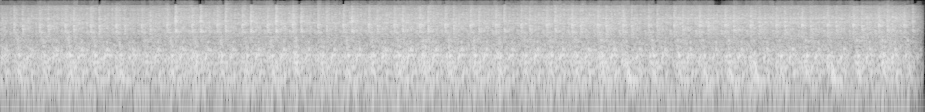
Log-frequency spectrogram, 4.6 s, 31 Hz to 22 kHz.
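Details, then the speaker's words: 1948 Chevy engine abandoned 58 years, first runs after revival, no oil seen reaching the top end: rough idle with a dull, regular knock about two to three beats a second; owners unsure if it is a rod knock. "I don't know if that's a rod knocking or"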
